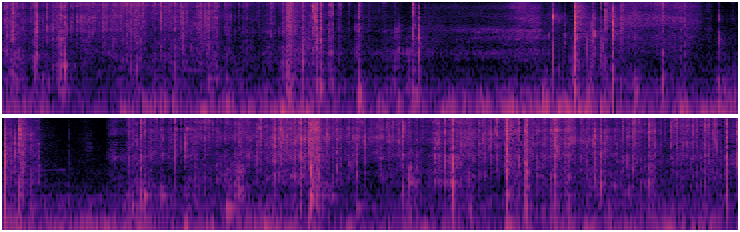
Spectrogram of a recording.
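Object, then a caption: Onion with papery outer skin. Fingertips and nails rub and scratch the dry, papery skin of a whole, solid yellow onion held in both hands. The result is a bright, dense crinkling made of many quick, crisp scratches, with brief quieter gaps near the two- and four-second marks.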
